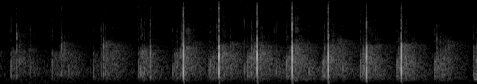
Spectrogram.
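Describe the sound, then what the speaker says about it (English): A roomful of people claps, starting scattered and uneven, then locking into a steady, loud synchronized rhythm of about two sharp claps per second. "I want we all to try to synchronize our clapping so that everybody claps at the same time"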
